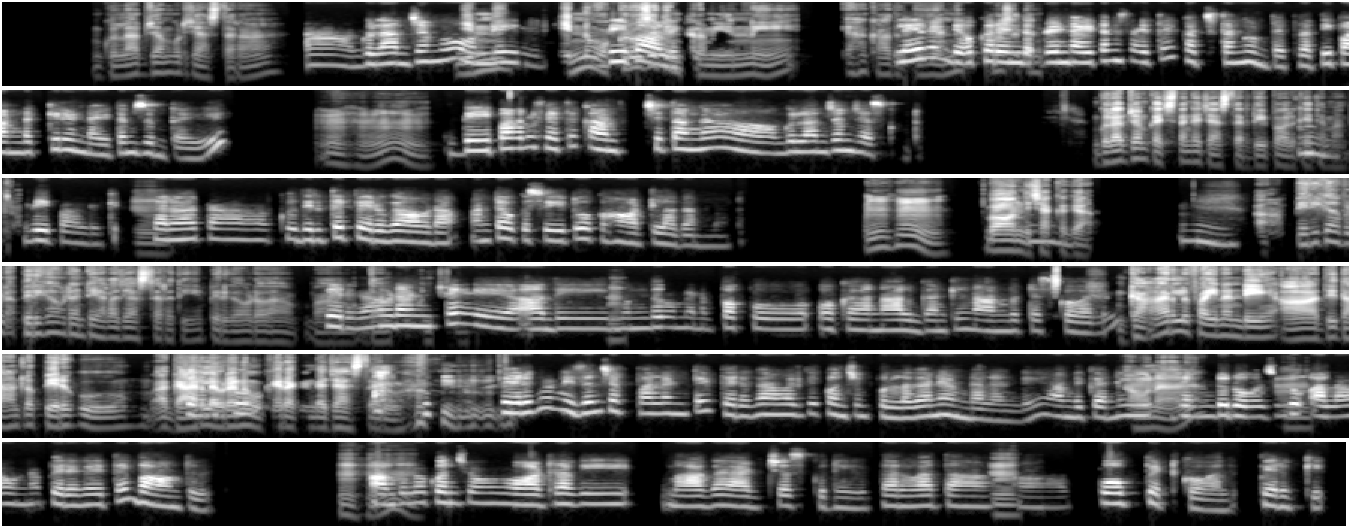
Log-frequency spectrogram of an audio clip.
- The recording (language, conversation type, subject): Telugu, podcast, పండుగ వస్తే మీ ఇంట్లో తప్పక వండే వంట ఏమిటి?
- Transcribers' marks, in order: in English: "ఓన్లీ"; in English: "రెండైటెమ్స్"; in English: "రెండైటెమ్స్"; in English: "స్వీట్"; in English: "హాట్"; tapping; chuckle; in English: "వాటర్"; in English: "యాడ్"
